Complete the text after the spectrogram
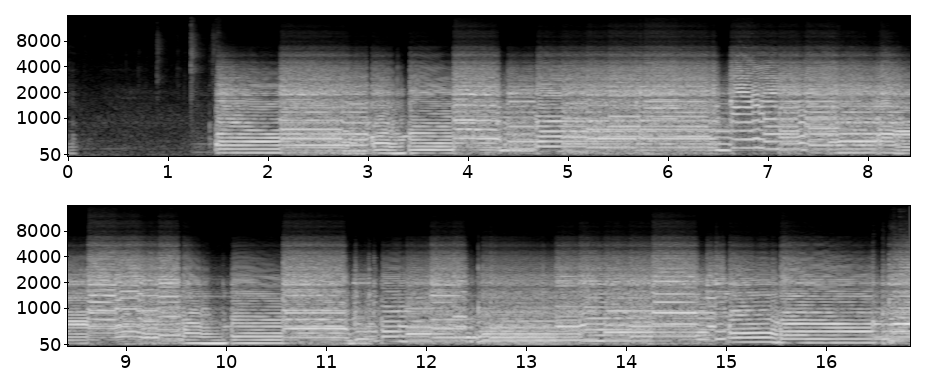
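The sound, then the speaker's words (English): After a brief quiet moment, an electric guitar played through a distortion pedal used as a boost, with a Color Box pedal also on, kicks in loud and crunchy, playing a thick, sustained riff of chords and notes with no talking over it. “Yeah, I mean, I use it mainly as a boost for, like, I never really have it throughout a tune, just because it's so powerful, and I have it dialed in so it really kicks up, like.”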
